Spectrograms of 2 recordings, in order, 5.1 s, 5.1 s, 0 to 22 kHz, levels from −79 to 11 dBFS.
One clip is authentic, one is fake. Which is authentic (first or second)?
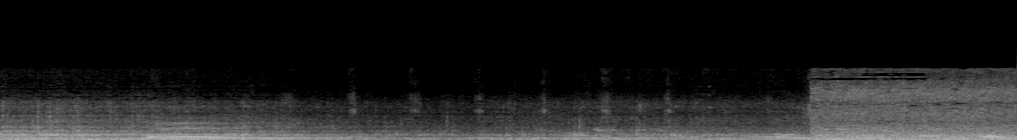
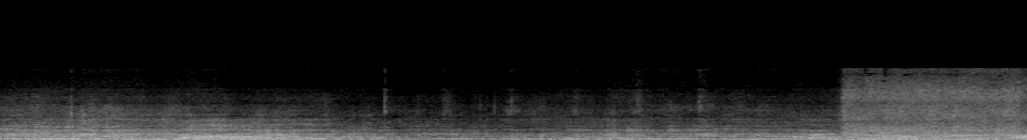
first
